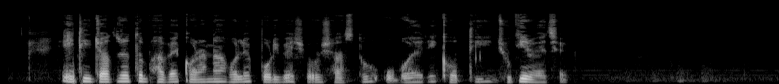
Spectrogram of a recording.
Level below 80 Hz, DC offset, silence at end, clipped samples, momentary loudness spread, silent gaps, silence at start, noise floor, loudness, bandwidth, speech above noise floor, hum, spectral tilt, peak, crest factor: -62 dBFS; under 0.1%; 2.15 s; under 0.1%; 13 LU; none; 0.4 s; -63 dBFS; -26 LUFS; 11.5 kHz; 38 dB; none; -6 dB/octave; -4 dBFS; 22 dB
